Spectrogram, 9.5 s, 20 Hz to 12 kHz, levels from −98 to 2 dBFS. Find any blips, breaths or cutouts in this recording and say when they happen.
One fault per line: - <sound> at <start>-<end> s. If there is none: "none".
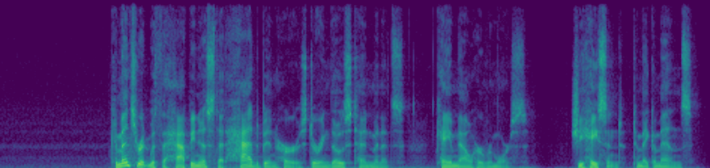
none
